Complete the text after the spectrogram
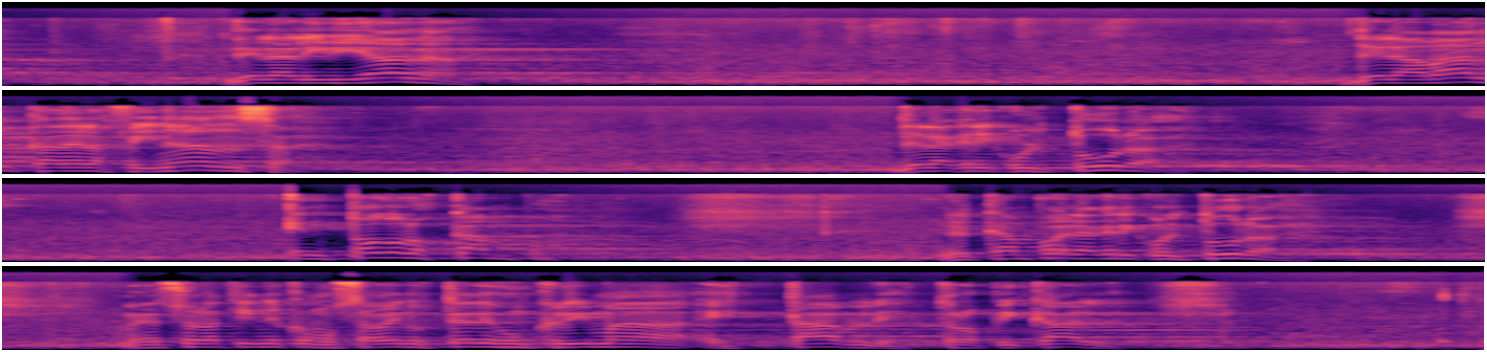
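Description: A man speaks slowly and firmly into a microphone, with pauses.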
